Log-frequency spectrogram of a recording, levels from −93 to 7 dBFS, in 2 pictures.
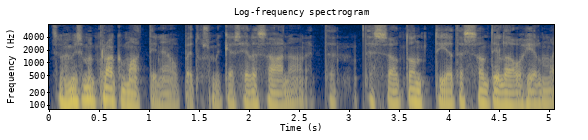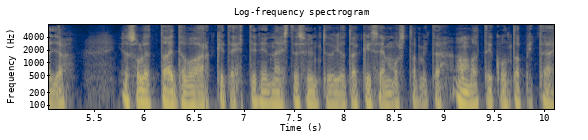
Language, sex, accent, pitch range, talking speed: Finnish, male, native, 100-115 Hz, 160 wpm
